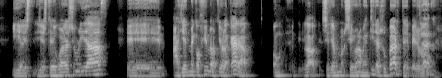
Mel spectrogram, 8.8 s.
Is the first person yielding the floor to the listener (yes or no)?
no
